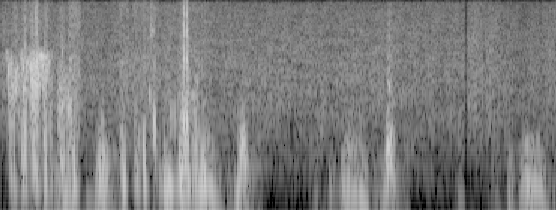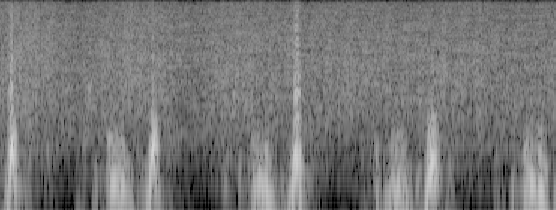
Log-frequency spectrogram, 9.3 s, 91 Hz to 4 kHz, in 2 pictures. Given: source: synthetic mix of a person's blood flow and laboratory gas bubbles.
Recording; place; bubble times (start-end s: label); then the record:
Doppler ultrasound of blood flow; precordium
0.02-0.66 s: bubbles
0.98-1.07 s: bubbles
1.10-1.75 s: bubbles
From the record:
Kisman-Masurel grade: 223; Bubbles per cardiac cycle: several, 3 to 8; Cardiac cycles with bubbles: 10 to 50%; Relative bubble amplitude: loud (0.450 to 0.775); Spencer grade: 2 (many but less than half of the cardiac periods contain bubble signals, singularly or in groups); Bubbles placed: only in the low amplitude regions of the cardiac cycle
